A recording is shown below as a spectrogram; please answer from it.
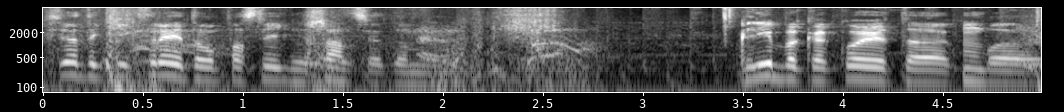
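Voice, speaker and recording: Over fighting-game music, a man with a slightly high voice offers casual, rambling live commentary on the matches at a moderate pace, often repeating his phrases as the gameplay commentator.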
